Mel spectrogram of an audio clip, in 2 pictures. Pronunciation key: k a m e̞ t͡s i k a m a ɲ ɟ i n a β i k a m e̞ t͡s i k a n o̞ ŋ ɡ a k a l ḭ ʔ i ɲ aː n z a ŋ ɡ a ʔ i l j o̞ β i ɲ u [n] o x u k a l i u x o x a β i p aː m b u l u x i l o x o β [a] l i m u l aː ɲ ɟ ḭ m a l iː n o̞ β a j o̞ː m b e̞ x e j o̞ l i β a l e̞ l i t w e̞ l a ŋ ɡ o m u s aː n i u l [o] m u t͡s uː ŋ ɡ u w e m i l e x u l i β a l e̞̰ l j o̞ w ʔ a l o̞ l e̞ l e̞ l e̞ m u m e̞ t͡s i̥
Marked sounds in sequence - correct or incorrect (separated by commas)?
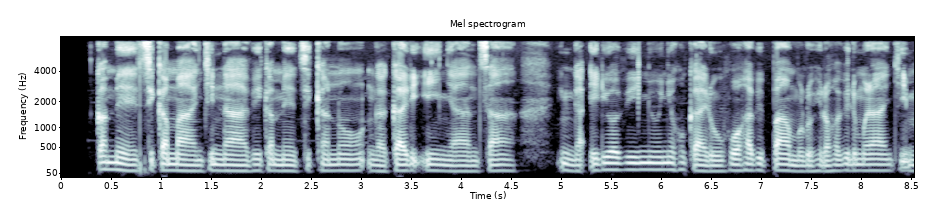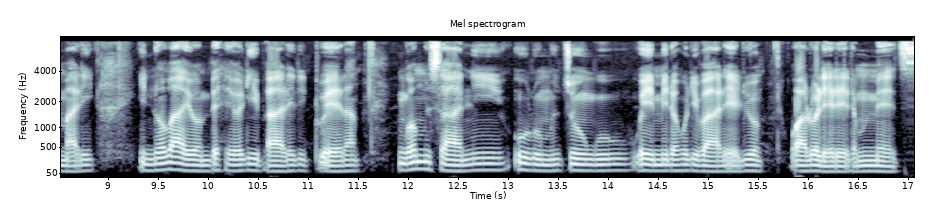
incorrect, incorrect, incorrect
